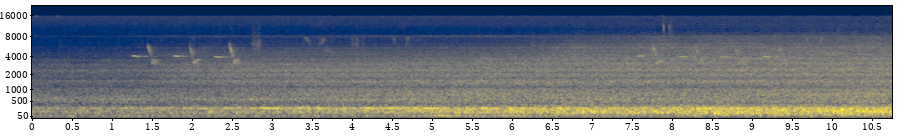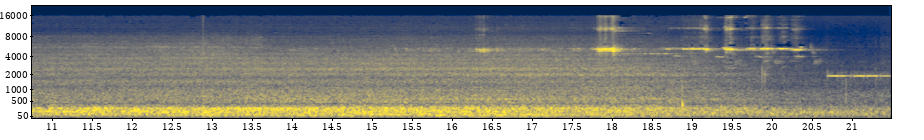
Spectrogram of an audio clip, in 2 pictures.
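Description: A train approaching and running past, its rumble growing louder over about twelve seconds and then holding. High-pitched wheel squeal comes in near the end.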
